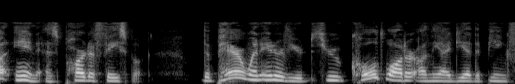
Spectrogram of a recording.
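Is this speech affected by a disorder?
No.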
